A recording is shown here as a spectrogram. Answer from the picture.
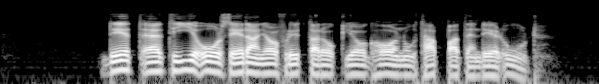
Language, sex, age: Swedish, male, 53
